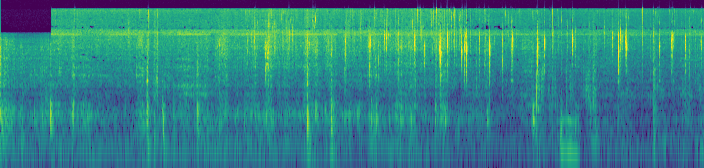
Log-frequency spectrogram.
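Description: Battered cempedak fritters deep-frying in hot oil in a wok: a steady sizzle with frequent sharp crackling pops.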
